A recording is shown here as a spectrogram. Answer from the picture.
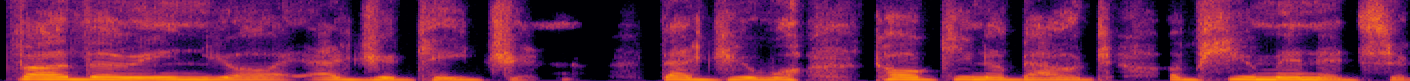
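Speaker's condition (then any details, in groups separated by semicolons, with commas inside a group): Cerebral palsy; self-described chatterbox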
